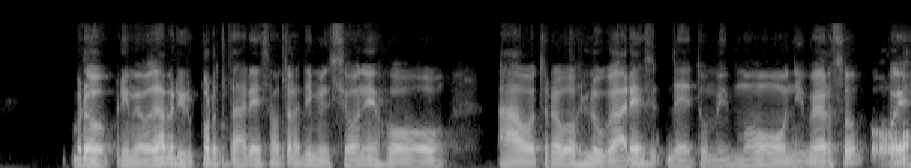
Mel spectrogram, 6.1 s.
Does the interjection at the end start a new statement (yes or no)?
yes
